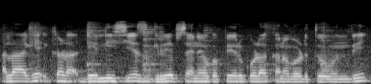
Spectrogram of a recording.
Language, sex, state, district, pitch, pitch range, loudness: Telugu, male, Telangana, Hyderabad, 135 Hz, 130-145 Hz, -14 LUFS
